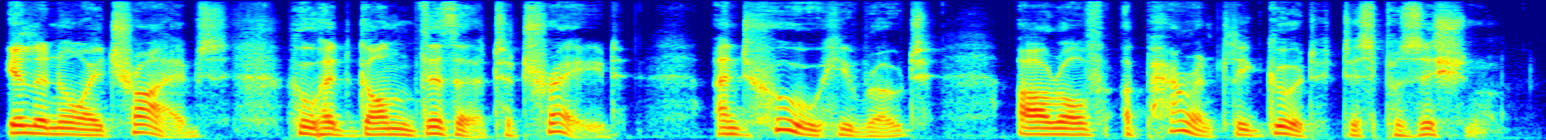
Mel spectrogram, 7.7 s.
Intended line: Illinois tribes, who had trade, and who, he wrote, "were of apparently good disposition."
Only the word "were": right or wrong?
wrong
